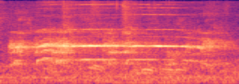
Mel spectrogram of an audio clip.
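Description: Rooster crowing: one long call held at a steady pitch, lasting almost two seconds.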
